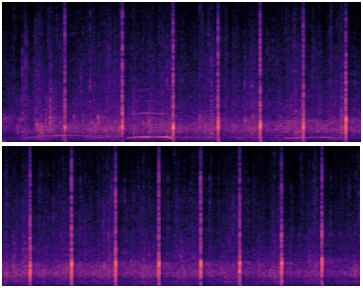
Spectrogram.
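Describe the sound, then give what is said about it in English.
An audience at Stonegate applauds its mothers, a steady wash of clapping with one sharp, evenly spaced clap cutting through about twice a second, plus a few faint murmuring tones underneath. “So, in light of that, can we just give them an applause there where they are?”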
